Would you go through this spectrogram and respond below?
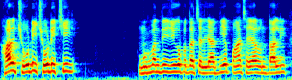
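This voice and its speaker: A man speaking informally to students as a coaching teacher, emphatic and often checking that they follow. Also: high voice. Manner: emphatic, repeatedly checks listeners understand. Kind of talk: informal exam news talk to students.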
